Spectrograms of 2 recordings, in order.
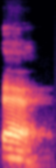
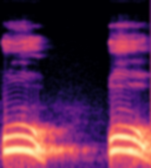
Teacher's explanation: जिसके उच्चारण में होठ गोल हो जाते हैं, वो क्या है? वृत्तमुखी।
